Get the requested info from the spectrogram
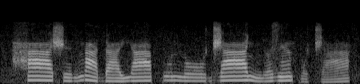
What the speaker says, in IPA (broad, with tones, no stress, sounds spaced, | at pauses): h aː˧ ʃ e˨ ŋ a˦˨ ɗ a˨ j aː˦ p u˦ n oː˧ d͡ʒ aː˦ ɲ ə˨˦ z ɛ̃˦ p o˨ t͡ʃ aː˨˦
